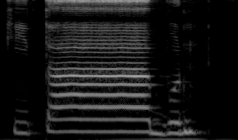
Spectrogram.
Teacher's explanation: Adapun cara membacanya yaitu harus panjang 2 harokat yang disebut dengan 1 alif. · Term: mad tabi'i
